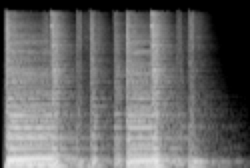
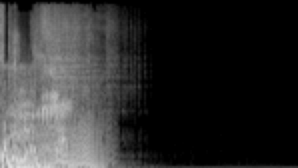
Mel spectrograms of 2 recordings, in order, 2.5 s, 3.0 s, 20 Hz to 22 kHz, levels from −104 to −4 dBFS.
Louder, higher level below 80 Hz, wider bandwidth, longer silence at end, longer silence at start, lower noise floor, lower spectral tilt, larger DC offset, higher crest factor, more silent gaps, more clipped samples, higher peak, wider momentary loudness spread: first, -19 LUFS vs -25 LUFS; about the same, -32 dBFS vs -32 dBFS; second, 17 kHz vs 19.5 kHz; second, 0.45 s vs 1.9 s; about the same, 0.05 s vs 0 s; second, -42 dBFS vs -77 dBFS; about the same, -5 dB/octave vs -6 dB/octave; neither; about the same, 16 dB vs 20 dB; neither; neither; first, -2 dBFS vs -8 dBFS; about the same, 16 LU vs 14 LU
